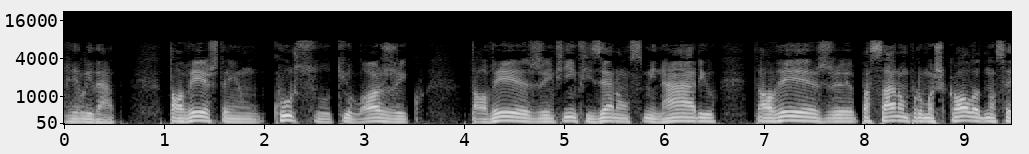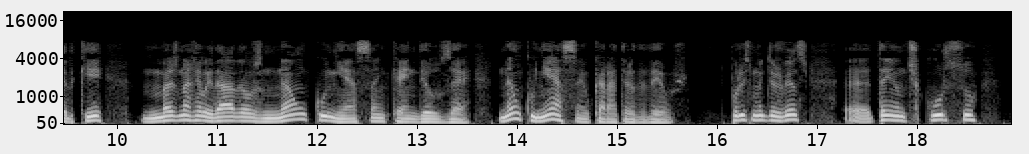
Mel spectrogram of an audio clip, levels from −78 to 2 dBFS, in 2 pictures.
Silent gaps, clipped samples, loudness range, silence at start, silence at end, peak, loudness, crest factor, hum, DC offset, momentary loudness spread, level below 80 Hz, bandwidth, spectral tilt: none; under 0.1%; 3 LU; 0 s; 0.3 s; -2 dBFS; -17 LUFS; 14 dB; none; under 0.1%; 8 LU; -40 dBFS; 8 kHz; -8 dB/octave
